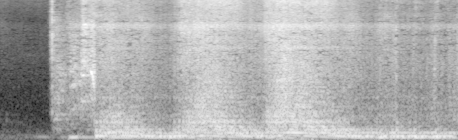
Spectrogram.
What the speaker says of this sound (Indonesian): Nah ini mesin udah nyala ya.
